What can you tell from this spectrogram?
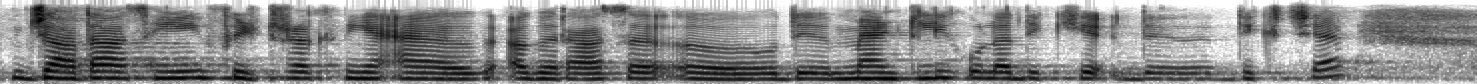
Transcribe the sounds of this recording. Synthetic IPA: d͡ʒjaːd̪aːəsĩːpʰɪʈɾəkʰːd̪ijã̰ːʔəɡəɾəsoːd̪eːmɛ̃ːɳʈliːkoːlaːd̪ɪkʰd̪ɪkʰt͡ʃɛː

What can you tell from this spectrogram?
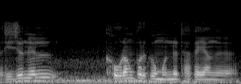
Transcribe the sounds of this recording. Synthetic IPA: ɾid͡ʒonel | kʰɯwɾaŋpʰɯɾkʰɯwmɯnːɯtʰakʰajaŋɯ

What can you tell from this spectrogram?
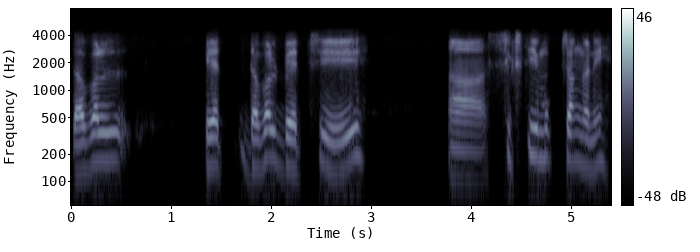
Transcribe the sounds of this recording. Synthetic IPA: dɐbɐl | bet̚dɐbɐlbet̚si | sikstimuk̚t͡ʃaŋɡɐni

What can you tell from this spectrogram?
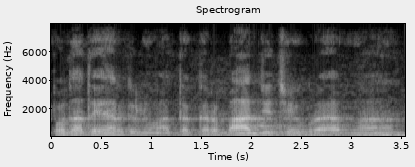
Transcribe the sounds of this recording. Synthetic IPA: pod̪ʱat̪əjaɾkelũa̰t̪əkːəɾbad̪̚d͡ʒet͡ʃʰɛokɾaə̰pna

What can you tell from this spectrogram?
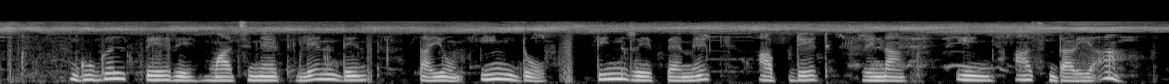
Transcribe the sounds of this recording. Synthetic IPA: ɡuɡəlpɛɾɛmat͡ʃnɛʈlɛnd̪ɛn | t̪ajɔm | iɲd̪ɔ | t̪inɾɛpɛmɛ̃ʈ | ap̚ɖɛʈ | ɾɛnan | iɲ | asd̪aɽjaʔa

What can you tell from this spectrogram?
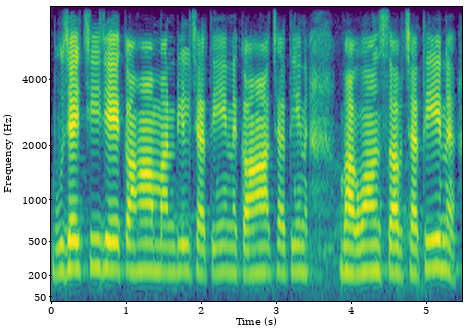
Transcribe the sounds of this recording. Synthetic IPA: bud͡ʒʱɛt͡ʃʰid͡ʒekəɦãməɳɖilt͡ʃʰət̪inkəɦãt͡ʃʰət̪inbʱəɡʋansəbʱt͡ʃʰət̪in

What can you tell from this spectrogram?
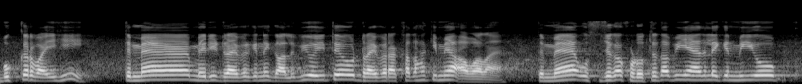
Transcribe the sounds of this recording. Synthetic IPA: bʊkːəɾʋaːiːɦiː | t̪eːmɛ̃ːmeːɾiːɖɾaːiʋəɾkɪnːeːɡəlʋiːɦoːiːt̪eːoːɖɾaːɪʋəɾəkʰːaːd̪aːɦaːkɪmɛ̃ːa̰ːʋa̰ːd̪a̰ːɛ̰̃ː | t̪eːmɛ̃ːʊsd͡ʒəɡaːkʰʊɽoːt̪eːd̪aːbiːɛ̃ːd̪leːkɪnmĩioː

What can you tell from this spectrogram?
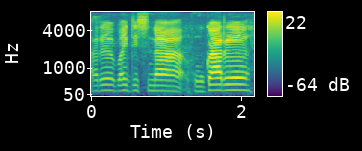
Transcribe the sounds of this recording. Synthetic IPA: aɾɯbajdisnahuɡaɾɯ

